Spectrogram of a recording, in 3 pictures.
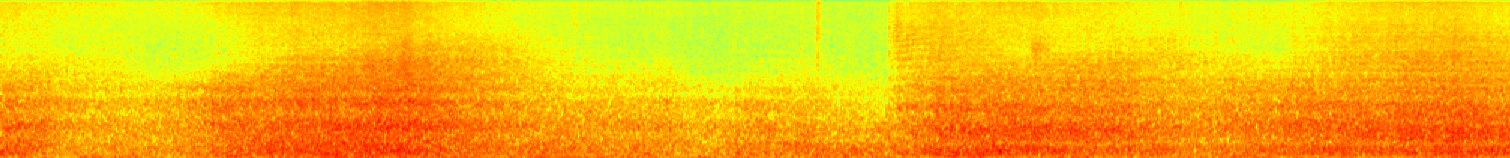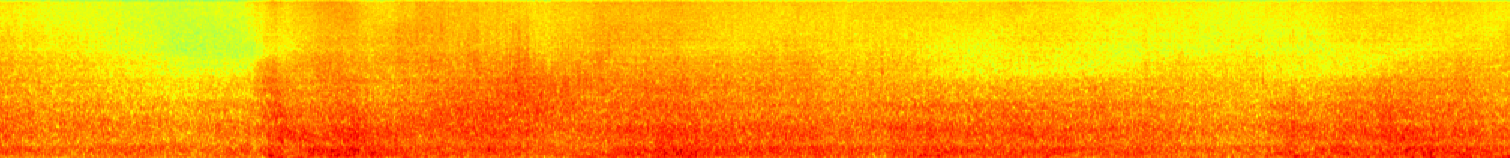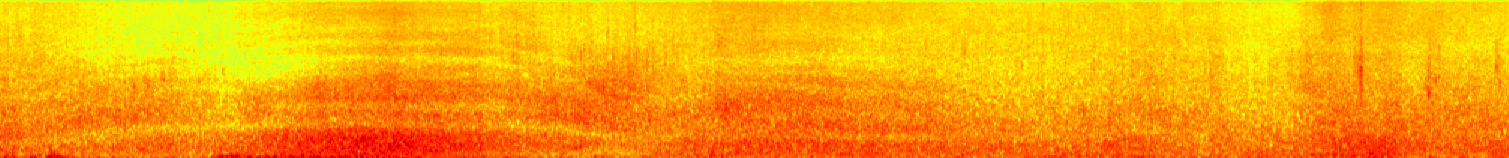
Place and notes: albenga, seaside, surf
the surf at albenga's stony beach in the evening time
soundmap international: social ambiences/ listen to the people in & outdoor topographic field recordings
